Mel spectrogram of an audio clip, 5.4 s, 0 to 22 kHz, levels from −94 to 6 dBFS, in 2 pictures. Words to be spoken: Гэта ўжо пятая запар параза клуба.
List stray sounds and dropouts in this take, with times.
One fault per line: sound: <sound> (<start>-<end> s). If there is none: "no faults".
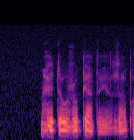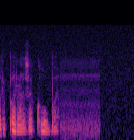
no faults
